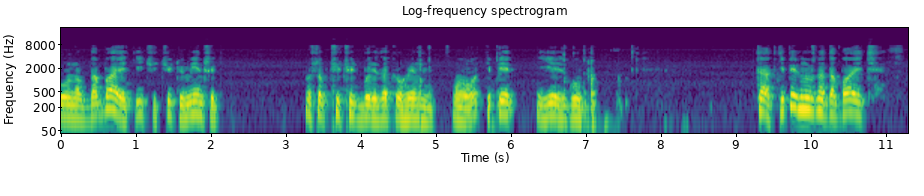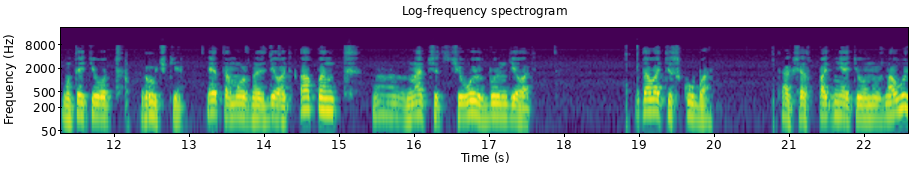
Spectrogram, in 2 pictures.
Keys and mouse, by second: 3.6 click, 4.8 click, 5.8-6.8 middle drag, 14.0-19.0 drag, 20.8-22.5 drag.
